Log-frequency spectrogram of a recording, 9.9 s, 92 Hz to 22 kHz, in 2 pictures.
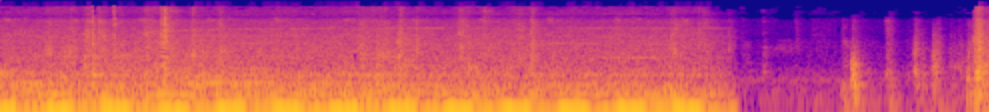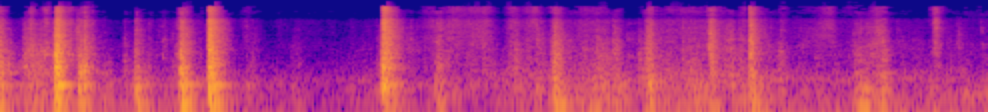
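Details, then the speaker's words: HP LaserJet M426 (M402/M426/M428 series) after reassembly with a new fuser drive gear set, previously loud, rattling and crackling: even mechanical hum with a steady low pulse, no grinding or crackle; gearbox now running normally. "что ж проверим и послушаем замечательно гул шум ушел нормально адекватная работа редуктора"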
